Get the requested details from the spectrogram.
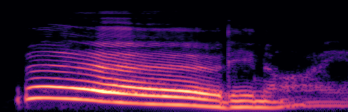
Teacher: when you give a rising tone a sort of anger and disagreement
